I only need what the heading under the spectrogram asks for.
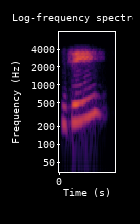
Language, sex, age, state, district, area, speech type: Hindi, female, 45-60, Uttar Pradesh, Mau, urban, conversation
